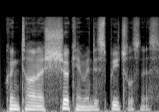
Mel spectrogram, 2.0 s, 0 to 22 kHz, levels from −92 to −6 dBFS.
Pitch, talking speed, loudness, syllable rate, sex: 110 Hz, 150 wpm, -18 LUFS, 5.4 syllables/s, male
